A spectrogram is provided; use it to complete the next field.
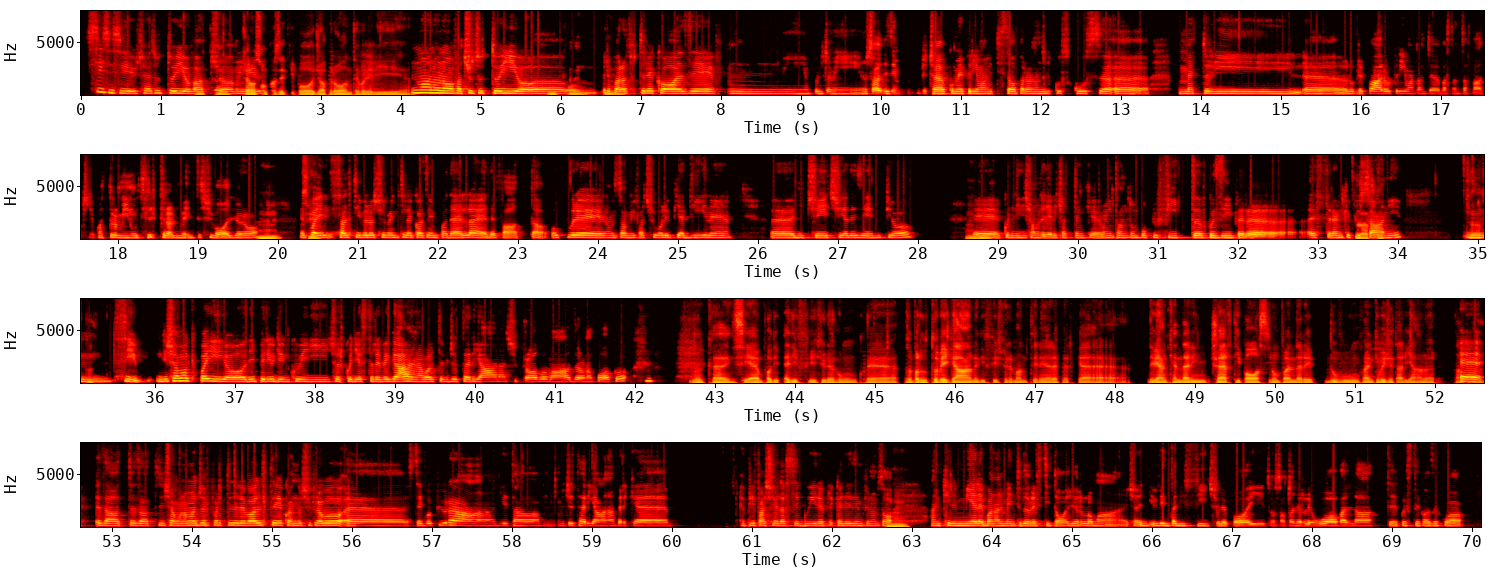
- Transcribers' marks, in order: distorted speech; other background noise; static; drawn out: "lì"; in English: "fit"; chuckle; tapping; unintelligible speech
- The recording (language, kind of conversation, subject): Italian, podcast, Qual è il ruolo dei pasti in famiglia nella vostra vita quotidiana?
- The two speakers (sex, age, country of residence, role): female, 20-24, Italy, guest; male, 18-19, Italy, host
